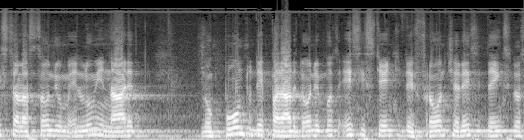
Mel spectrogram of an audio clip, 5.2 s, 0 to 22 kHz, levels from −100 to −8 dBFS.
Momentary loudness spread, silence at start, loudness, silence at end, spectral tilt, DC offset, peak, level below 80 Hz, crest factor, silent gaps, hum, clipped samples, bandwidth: 8 LU; 0 s; -13 LUFS; 0 s; -7 dB/octave; 3%; 0 dBFS; -34 dBFS; 12 dB; none; none; under 0.1%; 17.5 kHz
